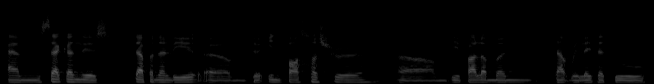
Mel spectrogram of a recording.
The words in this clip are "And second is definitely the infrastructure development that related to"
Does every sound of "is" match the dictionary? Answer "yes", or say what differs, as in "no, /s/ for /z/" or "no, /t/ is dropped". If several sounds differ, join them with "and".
no, /s/ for /z/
